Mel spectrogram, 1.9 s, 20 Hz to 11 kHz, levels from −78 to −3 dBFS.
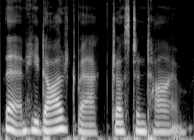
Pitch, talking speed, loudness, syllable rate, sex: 165 Hz, 215 wpm, -18 LUFS, 4.4 syllables/s, female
